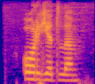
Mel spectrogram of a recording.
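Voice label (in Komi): "орйӧдлӧм", Komi, female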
